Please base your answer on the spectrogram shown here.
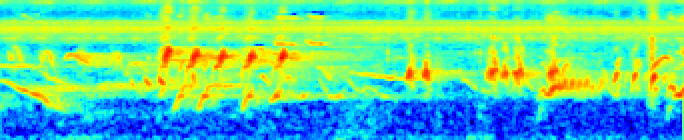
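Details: White-rumped shama song for luring birds: fast series of bright repeated whistled notes, then sharp chips and clear rising whistles, with a continuous high hiss behind.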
